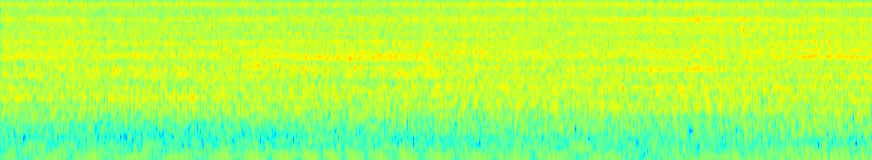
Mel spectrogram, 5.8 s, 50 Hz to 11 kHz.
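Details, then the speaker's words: 2000 Toyota Celica GTS auction car at idle: steady low whine holding pitch over an otherwise even idle; owner suspects power steering pump or rack, source unconfirmed. "so there's the engine running it sounds like it's running fine that whining sound put it back"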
